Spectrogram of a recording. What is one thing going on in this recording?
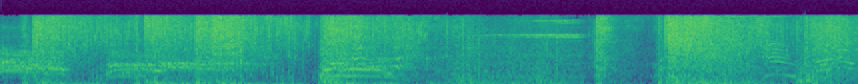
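Creatures growl and shriek.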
